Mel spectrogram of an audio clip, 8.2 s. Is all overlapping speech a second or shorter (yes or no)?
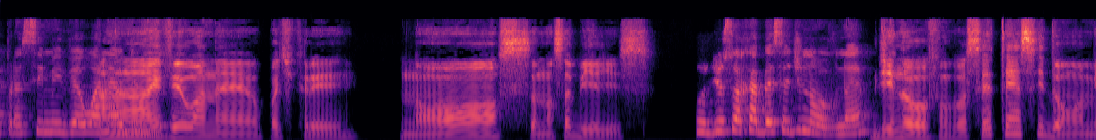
yes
